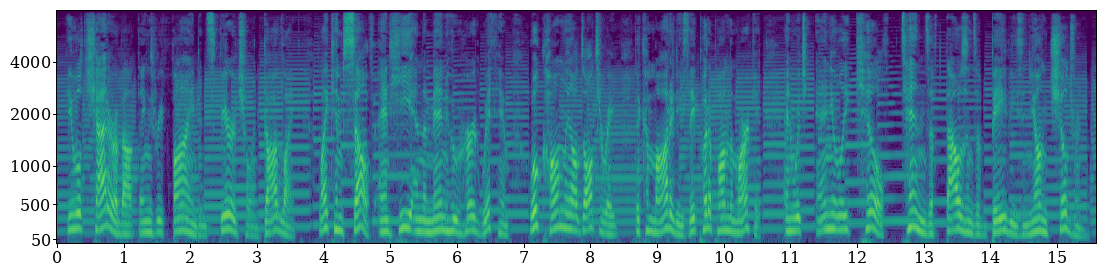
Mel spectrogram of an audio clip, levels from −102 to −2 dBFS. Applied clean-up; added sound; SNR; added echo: none; Wind instrument, woodwind instrument; 16 dB; none.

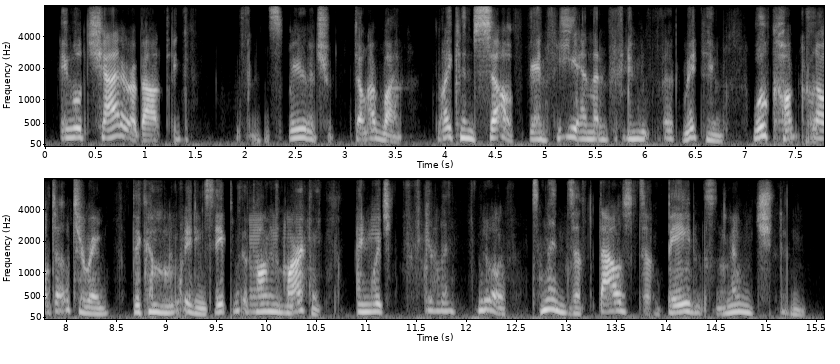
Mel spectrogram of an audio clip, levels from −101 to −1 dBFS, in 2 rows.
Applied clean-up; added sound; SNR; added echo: neural diffusion model UNIVERSE++.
